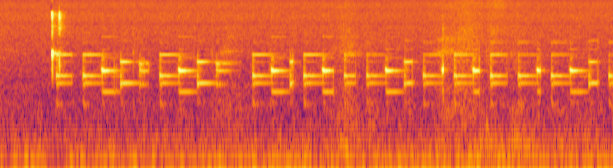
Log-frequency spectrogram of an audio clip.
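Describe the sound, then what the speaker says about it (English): Phone notification chimes arrive one after another in a steady run of short two-tone beeps, repeating roughly every half second. A brief click opens the sequence, with no talking. "And now all my notifications are coming in."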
